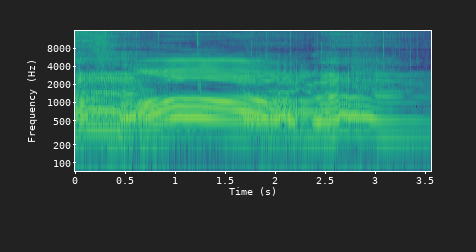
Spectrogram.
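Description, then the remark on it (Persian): A person cries out in a long, loud, wavering wail, the voice rising and sliding in pitch before trailing off, with no talking. “چرا گریه میکنی عزیز جان؟”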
